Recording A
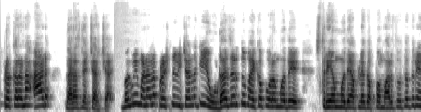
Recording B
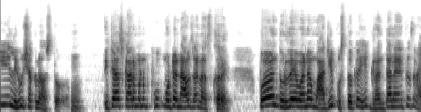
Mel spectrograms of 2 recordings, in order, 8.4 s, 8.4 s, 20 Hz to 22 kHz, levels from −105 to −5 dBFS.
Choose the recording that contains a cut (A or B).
A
